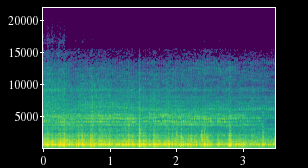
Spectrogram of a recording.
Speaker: this is really the finest setting that I would mill at because those stones are together to the point that the stone itself is creating friction with the other stone and you can hear it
